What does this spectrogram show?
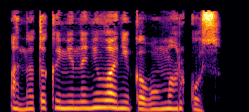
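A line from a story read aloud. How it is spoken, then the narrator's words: Sobbing. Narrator (Russian): Лекси всхлипывает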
